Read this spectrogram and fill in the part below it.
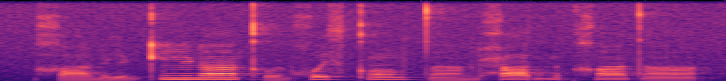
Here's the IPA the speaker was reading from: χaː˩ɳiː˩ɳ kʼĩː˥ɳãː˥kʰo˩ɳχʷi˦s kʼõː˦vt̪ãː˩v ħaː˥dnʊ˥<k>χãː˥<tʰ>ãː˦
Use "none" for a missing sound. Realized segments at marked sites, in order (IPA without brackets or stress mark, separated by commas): k, t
